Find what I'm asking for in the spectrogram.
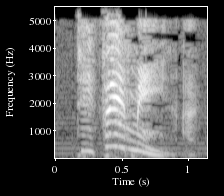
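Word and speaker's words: tithemi (τίθημι): And we have the verb tithemi, which is tithemi. I should say the accent is on the second syllable.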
